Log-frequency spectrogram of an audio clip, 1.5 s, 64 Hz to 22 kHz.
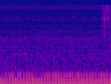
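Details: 2012 VW GTI 2.0 turbo idling after ignition coil and spark plug replacement for a flashing check engine light: a steady, even low rumble with no misses; the scan shows zero codes.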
